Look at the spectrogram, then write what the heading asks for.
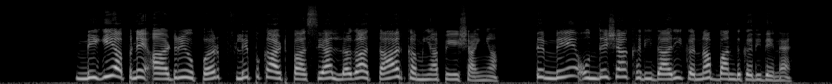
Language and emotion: Dogri, angry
